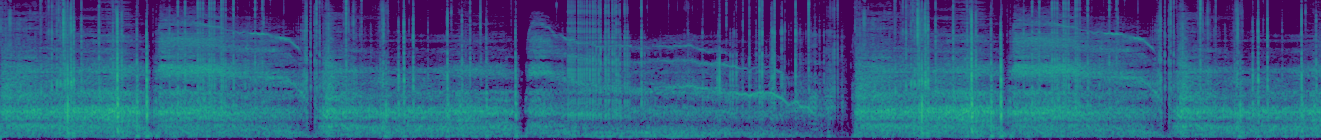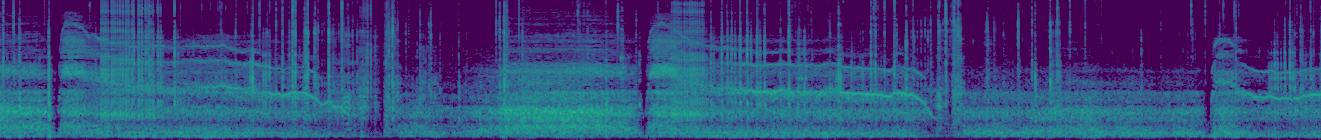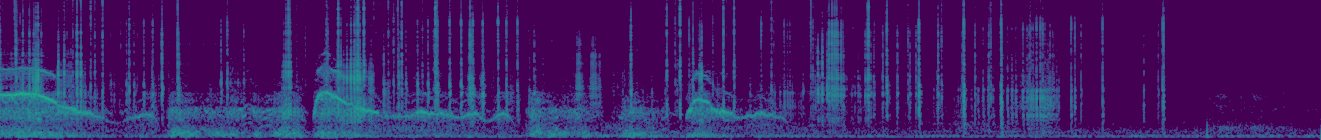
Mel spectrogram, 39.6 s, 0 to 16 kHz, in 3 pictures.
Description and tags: BREATHING SQUEEZE ORGAN
This is a children's accordion, recorded without pressing any keys, so it's just the creaky squeeze box breathing in and out air. Recorded for a horror which needed a creepy breathing effect.
Recorded on an SeX1 large condenser mic.
accordion, ADPP, breathe, breathing, creaking, horror, panting, rasping, sails, squeeze-box, ventilator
